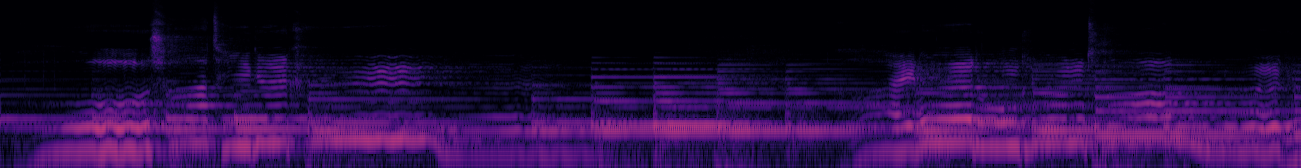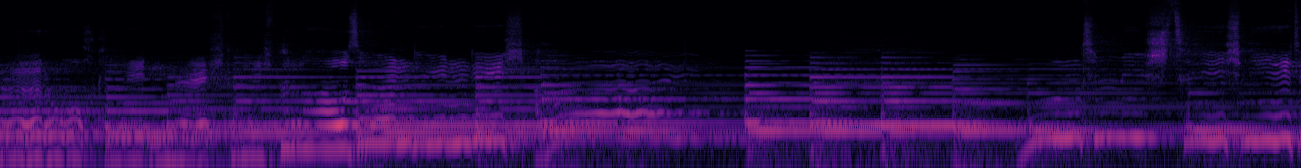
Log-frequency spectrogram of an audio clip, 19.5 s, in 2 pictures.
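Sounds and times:
recitative singing: 0.2s - 19.5s.

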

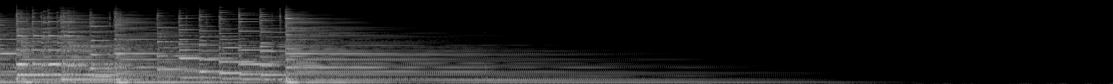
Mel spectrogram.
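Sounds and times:
harpsichord air in G major: 0.0s - 6.8s.

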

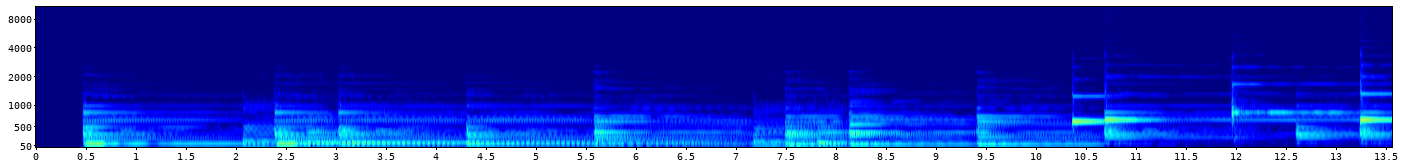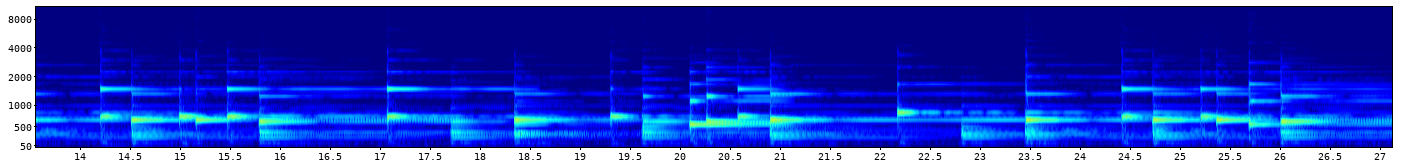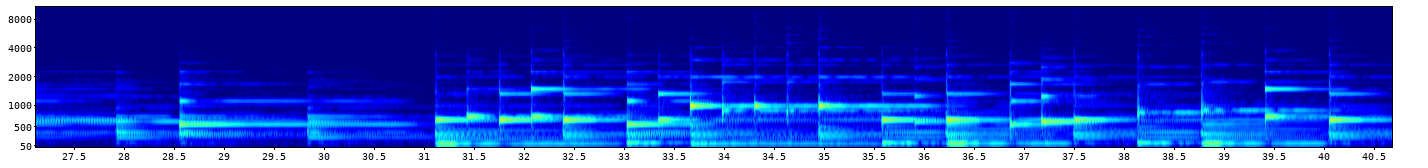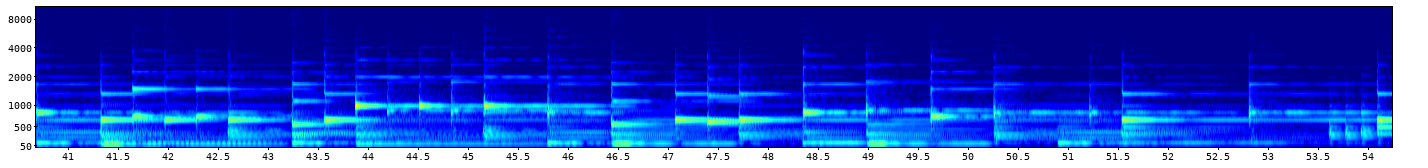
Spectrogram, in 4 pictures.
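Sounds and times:
relaxing piano music for studying: 0.2s - 54.2s.

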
